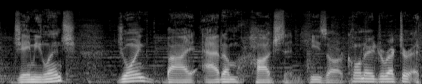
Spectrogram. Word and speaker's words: Hodgson: joined here today with Adam Hodgkin Hodgson sorry I butchered that everybody always does that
